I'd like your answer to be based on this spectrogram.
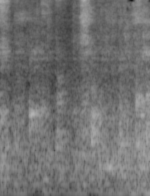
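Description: A dog whimpers and pants softly at bath time, unwilling to be bathed, with short high whining cries repeating over a close, quiet background.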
